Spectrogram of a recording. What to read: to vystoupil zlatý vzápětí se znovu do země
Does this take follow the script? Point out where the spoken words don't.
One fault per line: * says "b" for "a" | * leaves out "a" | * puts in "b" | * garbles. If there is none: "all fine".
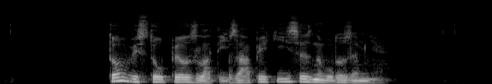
all fine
